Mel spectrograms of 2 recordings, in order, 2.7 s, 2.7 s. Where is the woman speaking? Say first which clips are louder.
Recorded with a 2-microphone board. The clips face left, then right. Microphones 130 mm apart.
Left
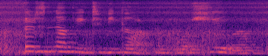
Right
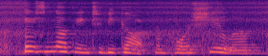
Right 9 dB; 30° right (ahead or behind), 1.4 m; by 2.6 s 70° right (ahead or behind), 3 m.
